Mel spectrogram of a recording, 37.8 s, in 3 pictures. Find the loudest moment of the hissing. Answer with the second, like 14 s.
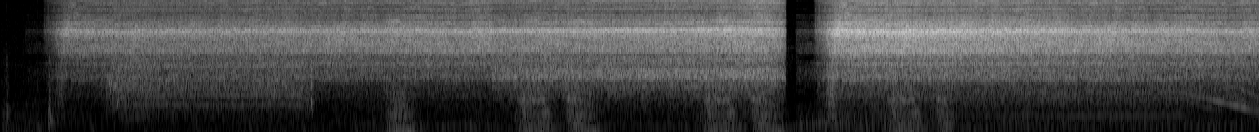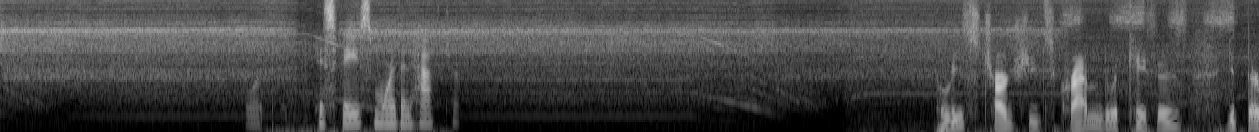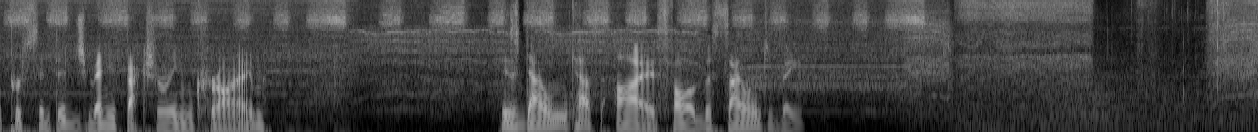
9 s.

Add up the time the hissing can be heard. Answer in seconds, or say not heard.
37 s.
